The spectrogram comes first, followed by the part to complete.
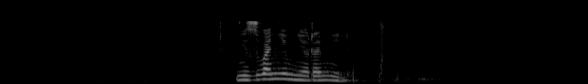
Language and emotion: Russian, neutral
